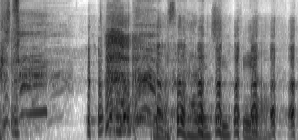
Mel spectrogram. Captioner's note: Chloe laughs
